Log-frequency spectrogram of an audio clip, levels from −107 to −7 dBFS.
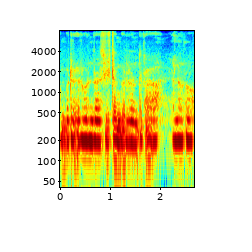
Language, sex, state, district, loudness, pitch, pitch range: Kannada, male, Karnataka, Dharwad, -14 LUFS, 195 Hz, 190-200 Hz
